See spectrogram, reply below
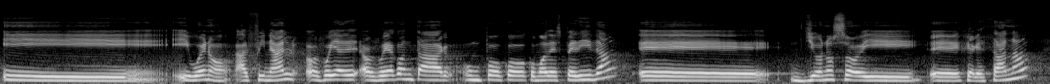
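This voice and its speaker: A woman's voice: medium pitch, fairly even intonation, slow pace. A woman from Catalonia, a winemaker, leading a wine tasting in an explanatory, heartfelt way, hesitating and restarting often. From Catalonia, Spain. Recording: dull lo-fi sound with long hall reverb.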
